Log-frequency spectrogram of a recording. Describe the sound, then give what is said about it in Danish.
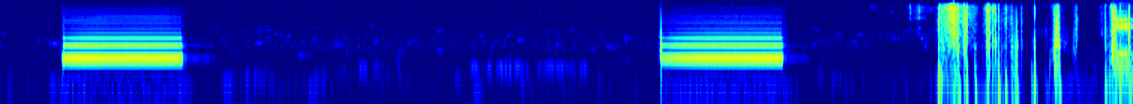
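A telephone ringback tone sounds twice as an outgoing call for a telephone interview connects, each long steady buzzing tone about a second, separated by a silent pause, followed by crackly handset noise as the line is picked up. “Jeg har aftalt, at øh, jeg ringer”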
